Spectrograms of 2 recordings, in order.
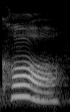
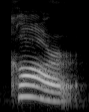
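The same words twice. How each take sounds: First: The word is said with a British accent. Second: The word is said with an American accent. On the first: "British people say car" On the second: "Americans say car"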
